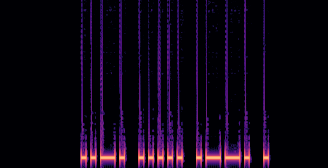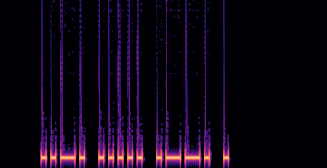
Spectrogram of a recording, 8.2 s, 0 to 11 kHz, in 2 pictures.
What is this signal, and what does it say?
Morse code, heard as a keyed tone, about 20 wpm, 700 Hz. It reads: F5PE F5PE
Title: DXCC-100 Call Signs - 4 Characters - Repeated 2x - 20wpm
